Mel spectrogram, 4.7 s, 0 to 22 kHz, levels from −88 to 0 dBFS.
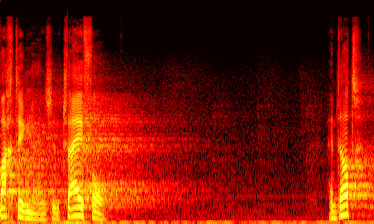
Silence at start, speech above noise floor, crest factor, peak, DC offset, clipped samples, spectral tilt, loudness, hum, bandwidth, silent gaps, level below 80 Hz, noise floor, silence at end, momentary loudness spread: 0 s; 27 dB; 18 dB; -4 dBFS; under 0.1%; under 0.1%; -5.5 dB/octave; -19 LUFS; none; 16.5 kHz; none; -42 dBFS; -45 dBFS; 0 s; 21 LU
